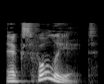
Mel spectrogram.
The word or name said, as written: exfoliate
